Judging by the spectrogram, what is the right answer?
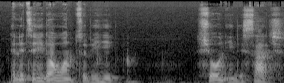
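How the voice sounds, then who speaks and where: A man's flat, monotone voice amid noticeable background noise and audible room echo. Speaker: tech youtuber. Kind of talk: tutorial.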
